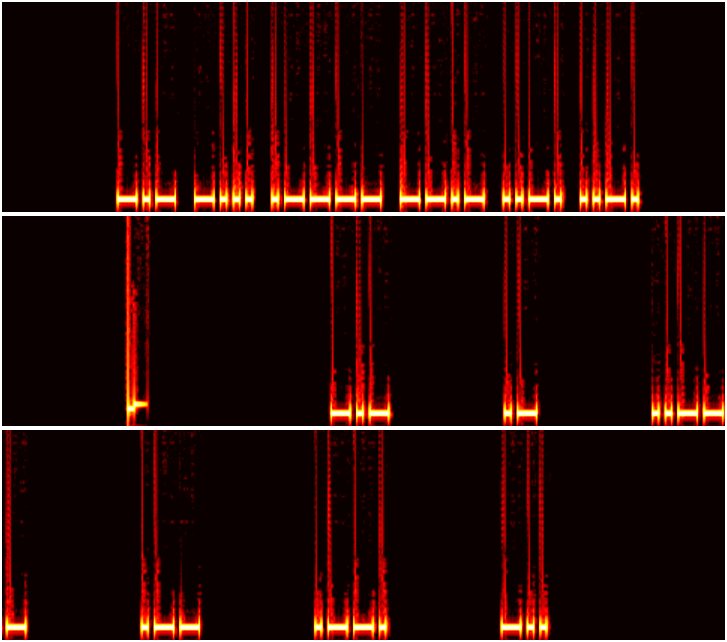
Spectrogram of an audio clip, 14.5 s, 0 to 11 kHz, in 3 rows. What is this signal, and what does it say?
Morse code, heard as a keyed tone, about 28 wpm, spaced as for 14 wpm, 700 Hz. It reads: KB1QFF KA2WPD
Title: USA Call Signs - 6 Characters - 6x Character Spacing - 28wpm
